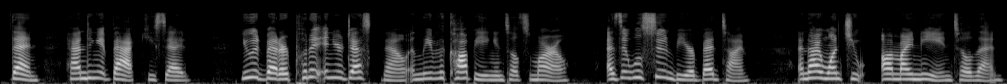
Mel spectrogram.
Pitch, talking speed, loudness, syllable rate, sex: 240 Hz, 225 wpm, -20 LUFS, 5.9 syllables/s, female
